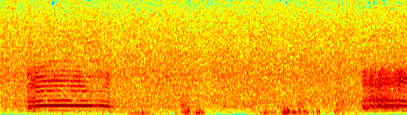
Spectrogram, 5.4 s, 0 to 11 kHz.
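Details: Goat standing on scaffolding, recorded at 9:12 in the morning on 19 November 2019, gives a drawn-out, steady, tonal bleat near the start. Rustling and shuffling noises follow, then a second bleat begins at the end.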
